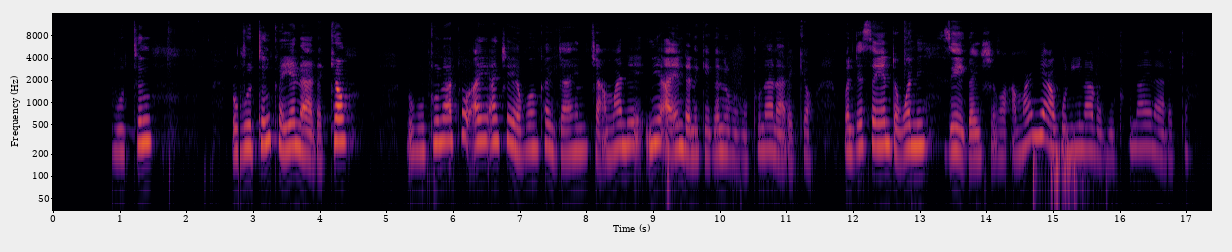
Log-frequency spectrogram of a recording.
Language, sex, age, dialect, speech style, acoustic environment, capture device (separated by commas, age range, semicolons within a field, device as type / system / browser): Hausa, female, 18-24, Nigeria - Kano, happy; relaxed, silence, mobile / Linux / Chrome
